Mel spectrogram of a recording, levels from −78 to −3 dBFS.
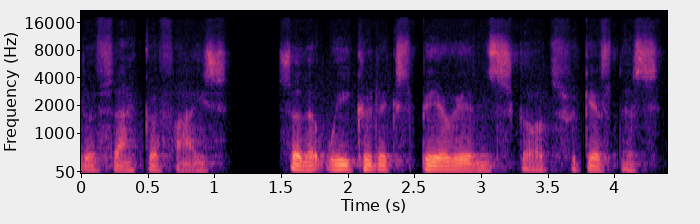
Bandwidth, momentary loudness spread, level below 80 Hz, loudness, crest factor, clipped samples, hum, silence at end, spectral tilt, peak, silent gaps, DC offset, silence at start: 18 kHz; 10 LU; -60 dBFS; -28 LUFS; 18 dB; under 0.1%; none; 0.05 s; -4.5 dB/octave; -10 dBFS; none; under 0.1%; 0 s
